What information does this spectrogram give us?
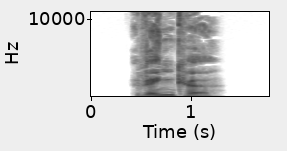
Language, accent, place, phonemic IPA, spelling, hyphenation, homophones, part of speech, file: German, Germany, Berlin, /ˈʁɛŋkə/, Renke, Ren‧ke, Ränke / renke, noun, De-Renke.ogg
- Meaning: whitefish (any of several species of fish in the genus Coregonus)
